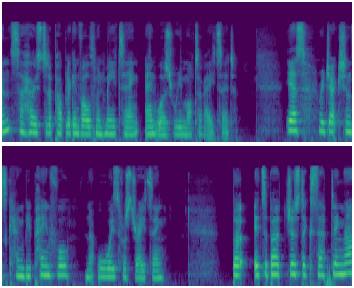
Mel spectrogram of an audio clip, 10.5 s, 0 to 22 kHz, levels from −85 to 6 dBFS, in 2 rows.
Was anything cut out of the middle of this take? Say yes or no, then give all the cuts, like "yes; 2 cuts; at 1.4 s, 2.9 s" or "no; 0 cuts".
no; 0 cuts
